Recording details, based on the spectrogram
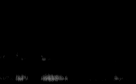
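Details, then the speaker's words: Three low gurgling rumbles over about a second from an empty stomach after skipping breakfast, heard during a makeup livestream; stomach growling (borborygmi). "My tummy is growling today. I didn't have any breakfast and I'm going to fill it in. It is growling my tummy."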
